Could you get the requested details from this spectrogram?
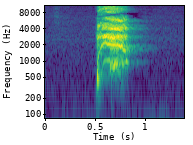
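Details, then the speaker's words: Single sharp, abrupt hiccup with a voiced catch from a woman with hiccups for about six minutes, possibly after inhaling a small lemon cake; hiccup. "these are like really aggressive hiccups oh what even our hiccups weird aren't they"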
